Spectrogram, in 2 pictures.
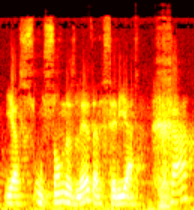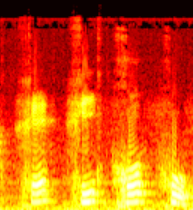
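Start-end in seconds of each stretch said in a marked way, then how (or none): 2.3-5.1 "Ra", "Re" with a harsh throat H, like German ch; guttural H syllables. Shown as a demonstration. Teacher demonstrating Het and Raf sounds to students. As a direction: scrape each "Ru" from the back of the throat. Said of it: "Como se fosse H gutural".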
